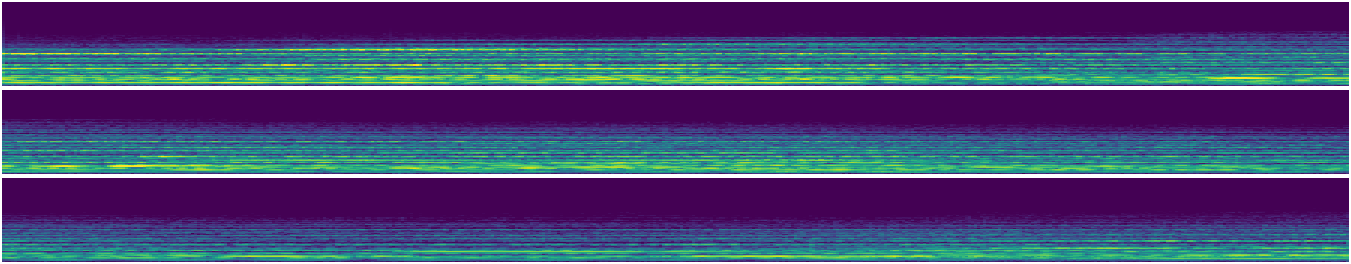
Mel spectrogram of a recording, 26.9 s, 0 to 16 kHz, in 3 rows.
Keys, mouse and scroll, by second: 0.8-2.9 middle drag, 1.7 KP_1, 2.9 click, 5.3-8.5 middle drag, 6.1 KP_1, 7.9 e, 8.5 click, 9.8 g, 10.5 click, 11.3 g, 13.0 click, 13.5 g, 14.6 click, 15.2 g, 16.4 click, 16.9 g, 17.6 click, 18.1 g, 19.0 ctrl+click, 19.4 middle click, 20.1-21.4 drag, 21.4-26.9 middle drag.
